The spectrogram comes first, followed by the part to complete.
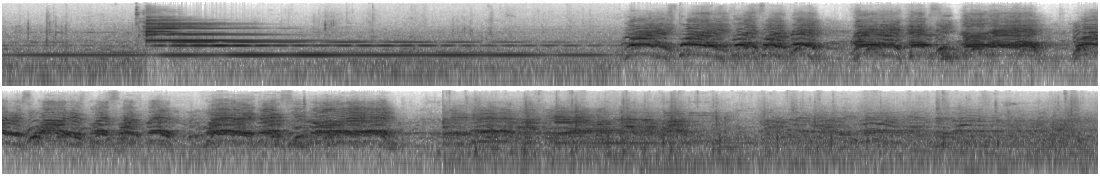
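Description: A large bronze bell is struck once about a second and a half in and rings out, its tone dying away over several seconds. Then a crowd of marchers shouts chants in loud rhythmic bursts for about nine seconds, easing into softer crowd noise near the end.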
